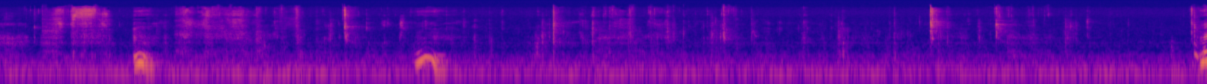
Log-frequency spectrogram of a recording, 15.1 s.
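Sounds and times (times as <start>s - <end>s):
low steady hum: 0.0s - 15.0s
person chewing food: 2.3s - 15.0s.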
